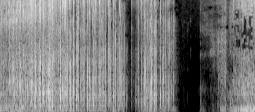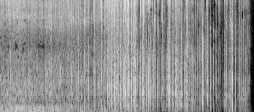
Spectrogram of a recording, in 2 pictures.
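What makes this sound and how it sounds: Long pointed nails on both hands scratch a round purple foam cover on a microphone, making dense, rough, rumbling friction noise with a strong low-frequency body. The scratching runs in rapid bursts, with a short break of near silence before it resumes just as intensely.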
